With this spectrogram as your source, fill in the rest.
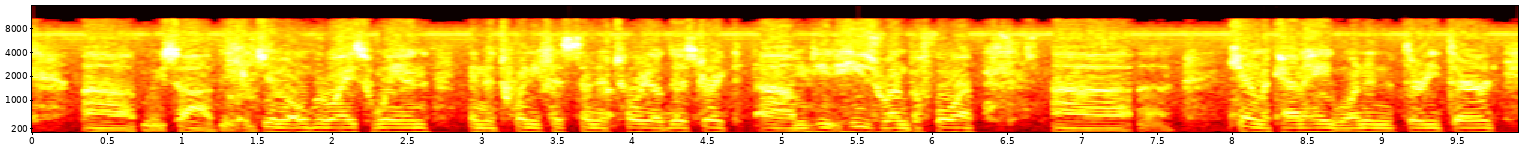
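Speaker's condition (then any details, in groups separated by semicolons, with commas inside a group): No condition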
